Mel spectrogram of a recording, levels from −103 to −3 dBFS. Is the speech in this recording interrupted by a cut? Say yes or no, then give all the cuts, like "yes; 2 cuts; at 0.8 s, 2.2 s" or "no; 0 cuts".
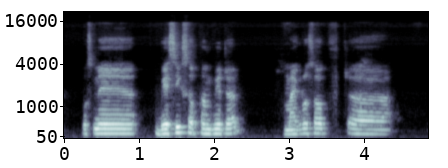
no; 0 cuts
